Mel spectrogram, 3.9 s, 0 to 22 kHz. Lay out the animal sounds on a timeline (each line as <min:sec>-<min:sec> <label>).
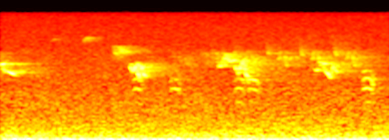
0:00.0-0:03.9 White-breasted Nuthatch (Sitta carolinensis)
0:01.0-0:03.9 Red-eyed Vireo (Vireo olivaceus)
0:01.7-0:03.7 Ovenbird (Seiurus aurocapilla)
